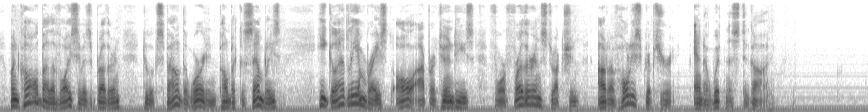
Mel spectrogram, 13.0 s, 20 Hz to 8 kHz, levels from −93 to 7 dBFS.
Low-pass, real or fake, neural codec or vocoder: 7.2 kHz; real; none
